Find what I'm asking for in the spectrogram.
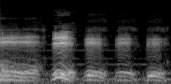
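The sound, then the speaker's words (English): Goblin enemy sound from a video game: a quick run of snickering, chuckle-like voiced bursts, each arching up and down in pitch, with a nasal, mischievous tone. “You will encounter a goblin enemy who sounds like this.”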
